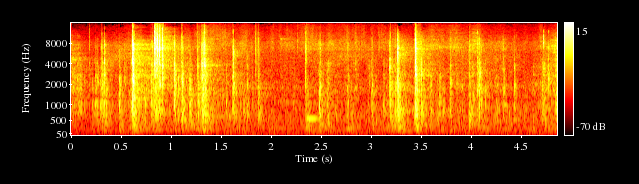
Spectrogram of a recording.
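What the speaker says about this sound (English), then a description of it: "you're just going to want to loosen those bolts up" Metallic clicks and ratcheting from an Allen key loosening and removing 6mm Allen bolts on a Victory Vision motorcycle during air filter access, with irregular close taps and scrapes and no speech.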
